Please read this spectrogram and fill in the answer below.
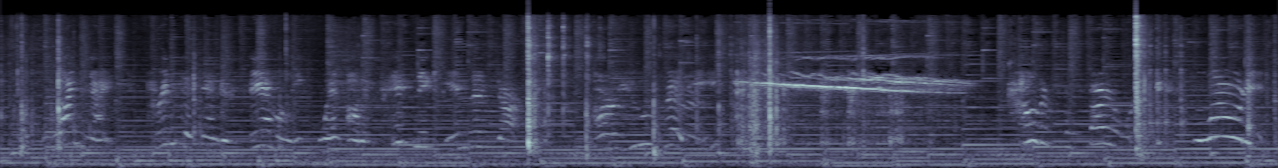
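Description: Music with young children babbling and vocalising over it, and clatter from plastic toys: two sharp knocks, about five seconds in and near the end, and a falling whistle-like tone lasting about two seconds in the middle.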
